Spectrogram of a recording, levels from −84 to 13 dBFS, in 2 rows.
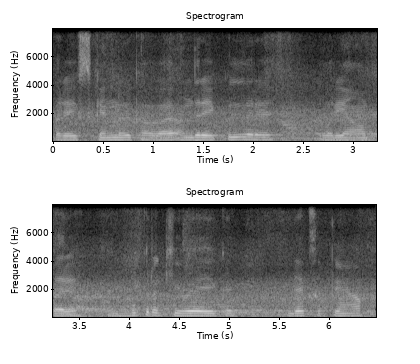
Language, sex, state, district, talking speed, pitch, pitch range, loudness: Hindi, male, Rajasthan, Bikaner, 205 wpm, 150 Hz, 140-155 Hz, -17 LUFS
